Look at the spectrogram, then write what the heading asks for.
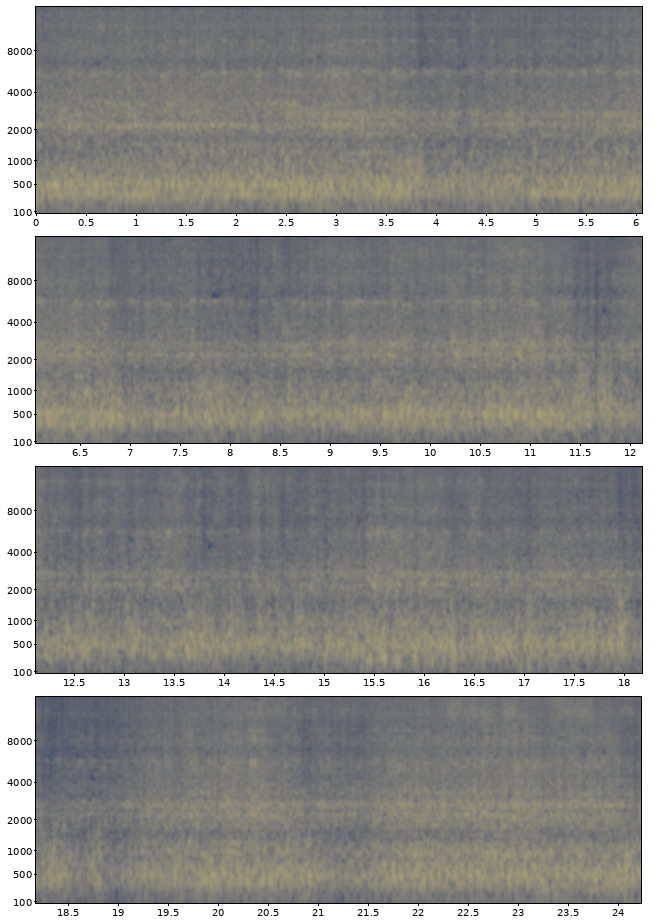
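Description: Steady running noise of a diesel train heard from aboard, with a constant engine hum under the rail and wheel noise.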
